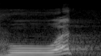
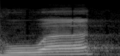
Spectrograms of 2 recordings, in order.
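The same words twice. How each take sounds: First: The wa sound is short, running straight on. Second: The wa sound is drawn out long. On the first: The speaker calls it right. "kita terus masuk" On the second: The speaker calls it wrong. "Tak boleh huwat, ah, tak boleh panjangkan wa itu"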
